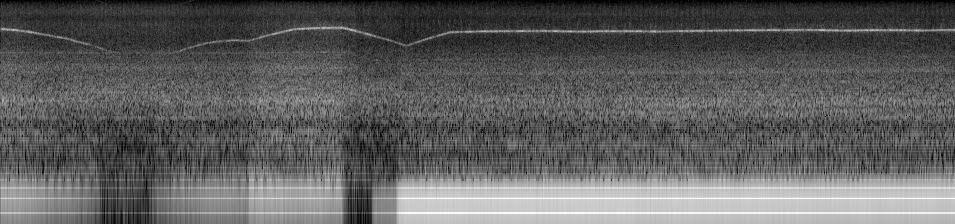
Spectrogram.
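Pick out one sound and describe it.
A truck engine drones steadily, its pitch rising and falling.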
